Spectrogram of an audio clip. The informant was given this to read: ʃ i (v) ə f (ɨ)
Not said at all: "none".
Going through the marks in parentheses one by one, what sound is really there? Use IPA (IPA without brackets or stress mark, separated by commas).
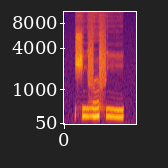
v, i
